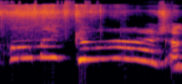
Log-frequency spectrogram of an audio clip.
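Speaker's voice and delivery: high, slow, amazed gasp; gasp of delight. Real, not acted. Spotting Jiminy on the Funko nose, high slow amazed gasp. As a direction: gasp and drag out oh my gosh.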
